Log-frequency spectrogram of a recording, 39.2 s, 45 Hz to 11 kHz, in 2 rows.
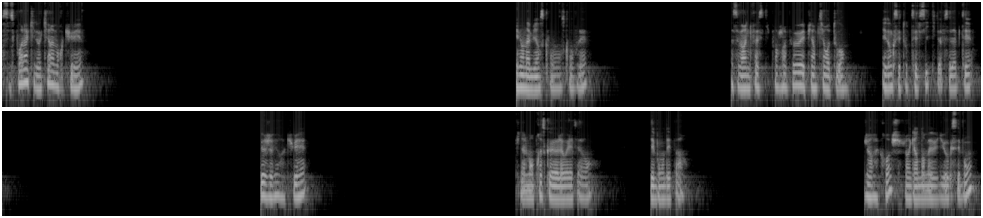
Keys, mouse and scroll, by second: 1.0-1.5 scroll, 1.5 click, 6.1 click, 7.3 click, 10.8 click, 14.1 click, 18.4 click, 21.4 click, 21.4 right click, 23.2 click, 28.5 click, 31.2 alt+click, 31.9 alt+middle click, 33.4 click, 35.4 right click, 36.4 click.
